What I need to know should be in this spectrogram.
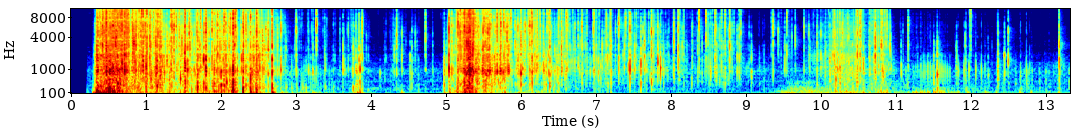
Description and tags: the sound of someone's bones getting chrunch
